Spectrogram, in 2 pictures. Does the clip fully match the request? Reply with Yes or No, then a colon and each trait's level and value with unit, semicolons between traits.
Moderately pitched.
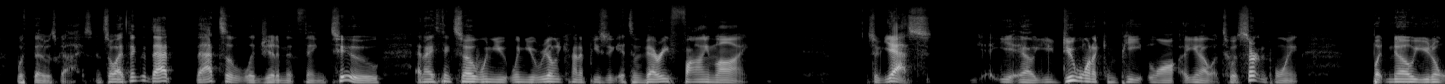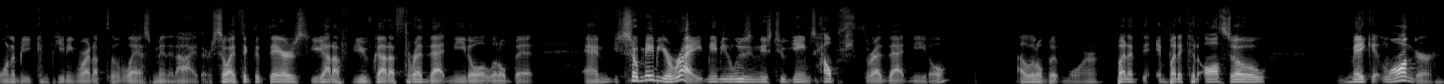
No: low, 110 Hz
